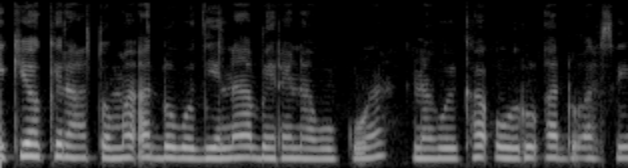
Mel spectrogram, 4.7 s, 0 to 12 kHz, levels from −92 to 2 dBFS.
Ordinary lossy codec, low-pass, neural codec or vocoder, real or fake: none; none; codec, 24 kHz, 6 kbps, HILCodec; fake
